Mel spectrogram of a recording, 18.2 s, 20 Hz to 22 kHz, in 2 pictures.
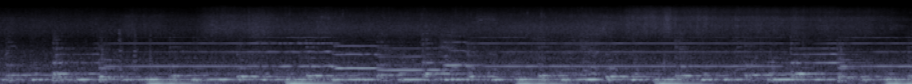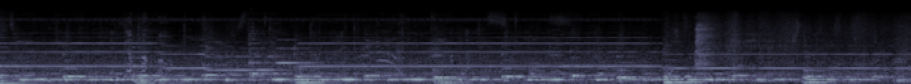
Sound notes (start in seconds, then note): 0.6 people laughing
